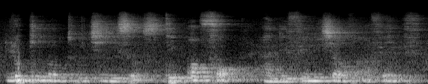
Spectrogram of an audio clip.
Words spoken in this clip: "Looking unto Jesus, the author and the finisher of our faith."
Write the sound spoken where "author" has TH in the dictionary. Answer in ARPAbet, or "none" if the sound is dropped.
F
